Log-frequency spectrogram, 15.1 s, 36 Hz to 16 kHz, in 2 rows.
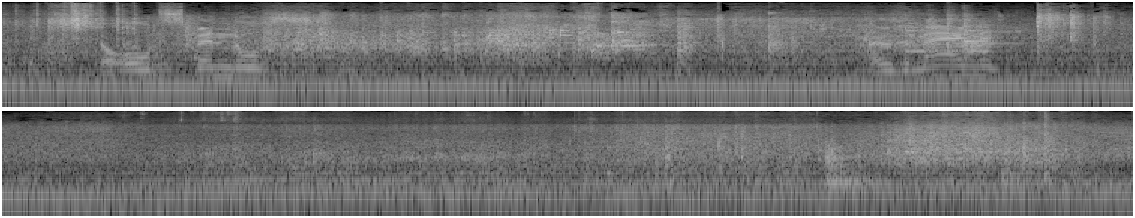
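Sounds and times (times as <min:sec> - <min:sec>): engine humming: 0:00.0 - 0:15.0.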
